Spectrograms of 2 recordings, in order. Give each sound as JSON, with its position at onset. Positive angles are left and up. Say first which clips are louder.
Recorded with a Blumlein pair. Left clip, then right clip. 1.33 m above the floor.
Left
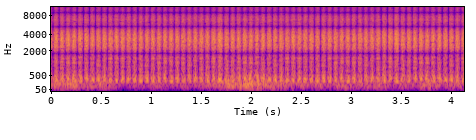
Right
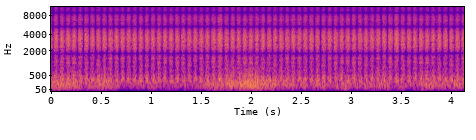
{"t": 0.0, "sound": "a machine running", "louder": "left 9 dB", "azimuth_deg": 65}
